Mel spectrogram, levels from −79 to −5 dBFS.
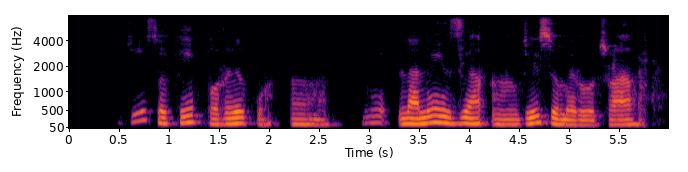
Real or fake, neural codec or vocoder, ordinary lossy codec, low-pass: fake; codec, 16 kHz, 4 kbps, FunCodec, trained on Chinese and English, 50 frames a second; none; none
